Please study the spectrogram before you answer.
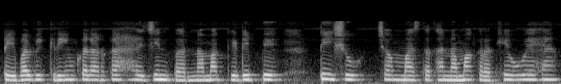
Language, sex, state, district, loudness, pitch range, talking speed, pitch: Hindi, female, Chhattisgarh, Raipur, -14 LUFS, 210-220 Hz, 190 wpm, 215 Hz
